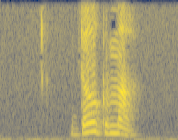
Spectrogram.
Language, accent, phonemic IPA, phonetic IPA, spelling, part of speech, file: Armenian, Eastern Armenian, /doɡˈmɑ/, [doɡmɑ́], դոգմա, noun, Hy-դոգմա.ogg
- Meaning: dogma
